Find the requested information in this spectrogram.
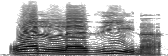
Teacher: Dan panjangkan zi sepanjang 2 harakat karena ia ada bacaan mad tabi'i.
